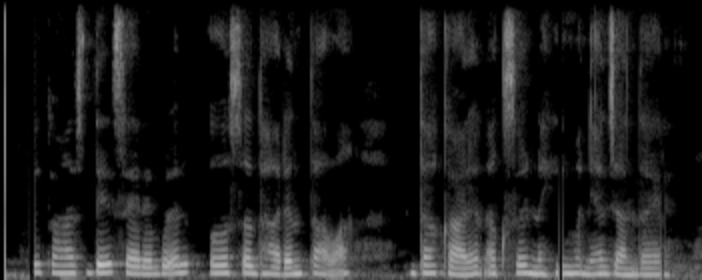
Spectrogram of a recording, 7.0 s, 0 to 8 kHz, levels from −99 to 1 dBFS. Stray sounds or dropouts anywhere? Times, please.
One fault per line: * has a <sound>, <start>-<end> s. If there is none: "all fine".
* has a dropout, 5.6-5.6 s
* has a dropout, 6.6-6.6 s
